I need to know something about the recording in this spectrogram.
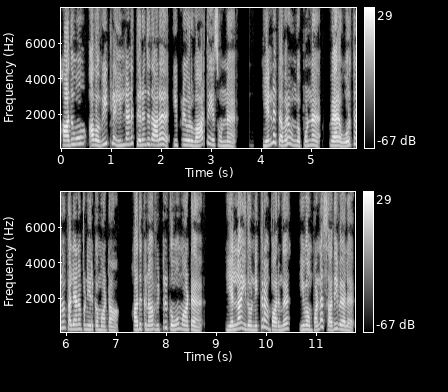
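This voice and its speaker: A woman voicing a quarrelsome, teasing young husband who fires off quick, mocking retorts. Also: sits high, no room sound, lightly acted. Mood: pleading.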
